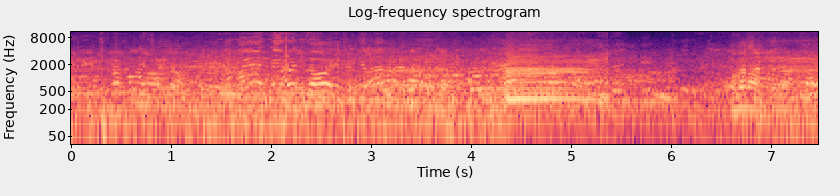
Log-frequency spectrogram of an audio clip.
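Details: Sahiwal bull calf lowing at a Kushtia cattle market, Bangladesh, 8/5/25: one strong, harmonic moo lasting about a second starts at 4.4 seconds, with fainter bellows before and after, against a constant background of human chatter.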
